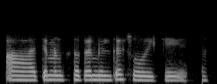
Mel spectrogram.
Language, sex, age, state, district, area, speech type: Kashmiri, female, 30-45, Jammu and Kashmir, Shopian, rural, conversation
